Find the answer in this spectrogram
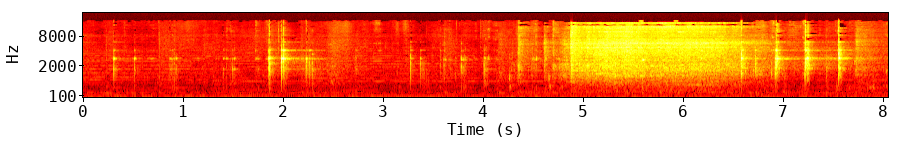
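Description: Carbon brake pads being fitted into a Brembo racing brake caliper: light clicks and clinks of the pads and caliper being handled, a steady hiss about five seconds in lasting a second and a half, then a quick run of sharp clicks.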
